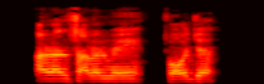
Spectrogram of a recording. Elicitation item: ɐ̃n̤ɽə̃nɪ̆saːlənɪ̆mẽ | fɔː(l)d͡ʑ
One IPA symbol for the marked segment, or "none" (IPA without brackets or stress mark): none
